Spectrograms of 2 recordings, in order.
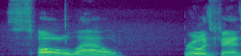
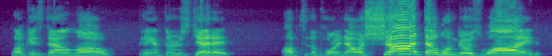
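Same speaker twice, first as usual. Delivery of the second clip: animated call, leaping higher and louder on each shot; live play-by-play; 4 semitones higher, 7 dB louder than usual. Real, not acted. Commentator calling play up to Coyle's shot, live play-by-play. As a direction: follow the puck, erupt on every shot.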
